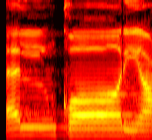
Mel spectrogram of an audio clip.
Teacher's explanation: اگر یہاں پر وقف کرنا چاہیں آپ تو کیسے ہوگا؟ یہ جو گول تا پر اگر وقف کیا جائے تو اس کو ہا سے بدل دیا جاتا ہے۔ القاریعہ، آخر میں ہا کی آواز بھی آنی چاہیے۔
